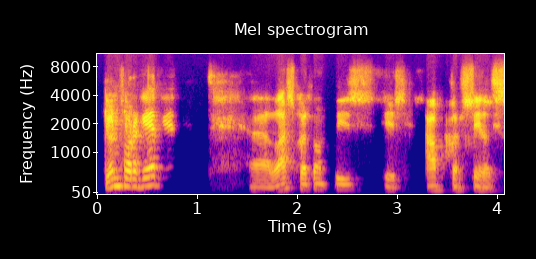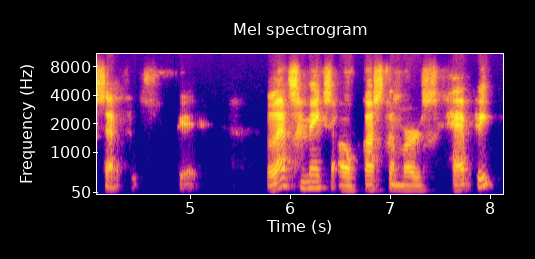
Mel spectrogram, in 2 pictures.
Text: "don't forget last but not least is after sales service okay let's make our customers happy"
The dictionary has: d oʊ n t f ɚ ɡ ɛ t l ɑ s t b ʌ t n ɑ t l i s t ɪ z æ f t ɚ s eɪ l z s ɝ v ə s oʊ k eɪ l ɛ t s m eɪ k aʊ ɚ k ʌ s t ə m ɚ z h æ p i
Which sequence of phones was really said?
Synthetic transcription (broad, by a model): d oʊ n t f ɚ ɡ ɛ t l ɑ s t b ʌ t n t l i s ɪ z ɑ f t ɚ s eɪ l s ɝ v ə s oʊ k eɪ l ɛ t s m eɪ k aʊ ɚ k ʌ s t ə m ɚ s h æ p i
